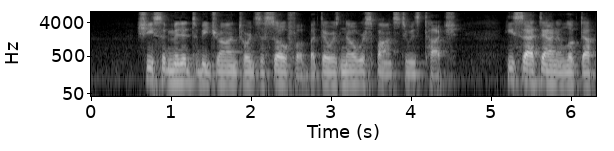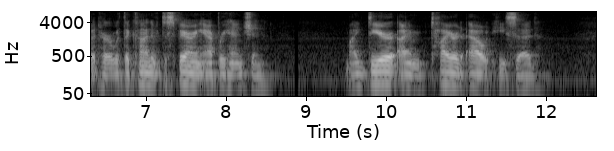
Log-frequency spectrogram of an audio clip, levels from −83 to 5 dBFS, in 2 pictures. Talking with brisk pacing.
No: average, 180 wpm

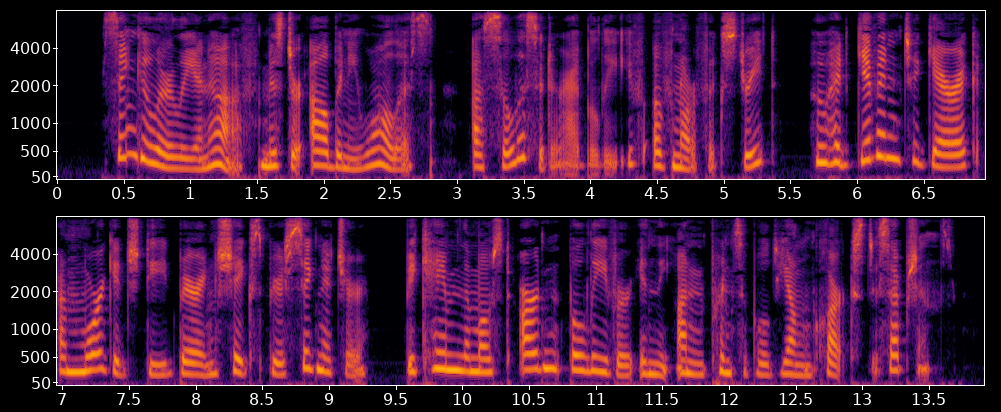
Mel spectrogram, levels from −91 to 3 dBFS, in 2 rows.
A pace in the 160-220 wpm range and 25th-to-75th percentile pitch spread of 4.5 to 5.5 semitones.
No: average, 145 wpm; average, 5.2 semitones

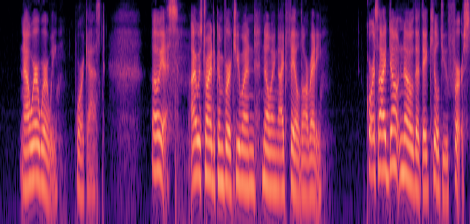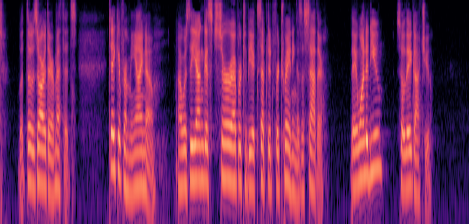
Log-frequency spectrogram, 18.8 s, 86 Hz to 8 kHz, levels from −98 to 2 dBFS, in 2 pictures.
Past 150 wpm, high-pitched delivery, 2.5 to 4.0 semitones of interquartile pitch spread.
Yes: average, 195 wpm; high, 195 Hz; average, 3.2 semitones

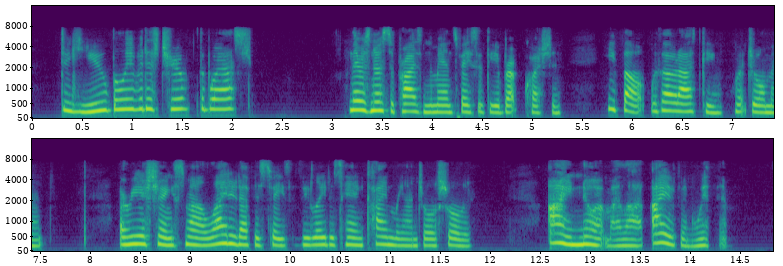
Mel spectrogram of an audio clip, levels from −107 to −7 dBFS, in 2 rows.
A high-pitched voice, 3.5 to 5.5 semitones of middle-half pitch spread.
Yes: high, 235 Hz; average, 4.0 semitones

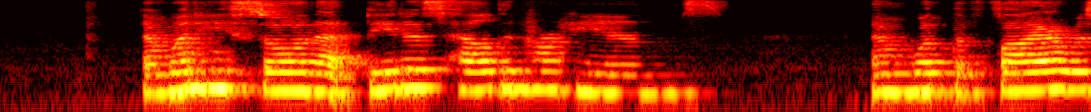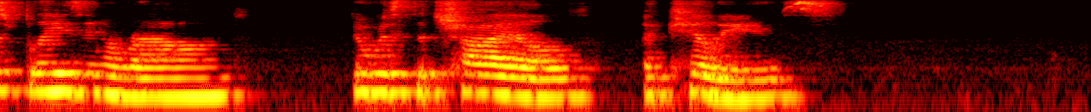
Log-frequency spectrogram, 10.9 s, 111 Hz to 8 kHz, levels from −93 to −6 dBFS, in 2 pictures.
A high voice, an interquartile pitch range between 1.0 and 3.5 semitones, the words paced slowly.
Yes: high, 240 Hz; average, 3.1 semitones; slow, 120 wpm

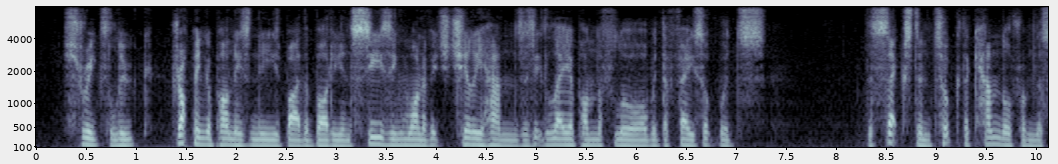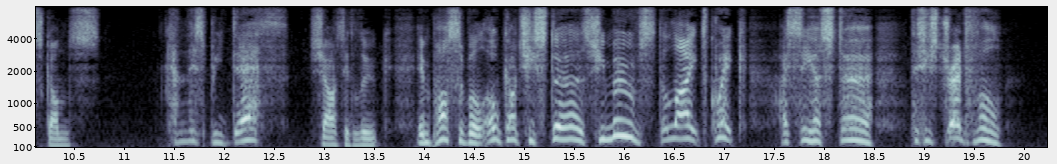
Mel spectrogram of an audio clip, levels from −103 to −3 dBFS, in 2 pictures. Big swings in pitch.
Yes: wide, 9.0 semitones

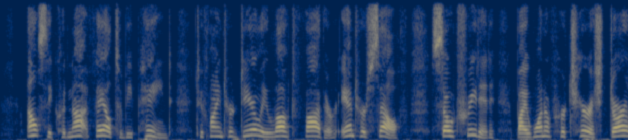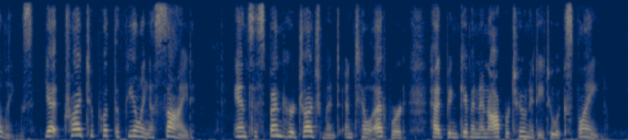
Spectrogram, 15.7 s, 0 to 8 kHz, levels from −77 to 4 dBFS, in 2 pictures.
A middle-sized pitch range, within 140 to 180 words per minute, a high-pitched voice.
Yes: average, 4.6 semitones; average, 165 wpm; high, 240 Hz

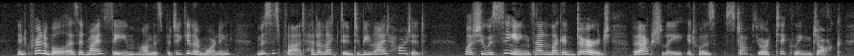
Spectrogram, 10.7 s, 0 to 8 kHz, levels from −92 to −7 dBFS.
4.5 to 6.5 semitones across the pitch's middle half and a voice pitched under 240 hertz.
No: average, 5.3 semitones; very high, 265 Hz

